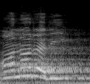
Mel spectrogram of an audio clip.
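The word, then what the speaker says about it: honorary: पर her father is ऑनररी मतलब N. Clear हो रही है बात, एच साइलेंट है, ओ का साउंड आएगा तो आप एन का यूज करेंगे।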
